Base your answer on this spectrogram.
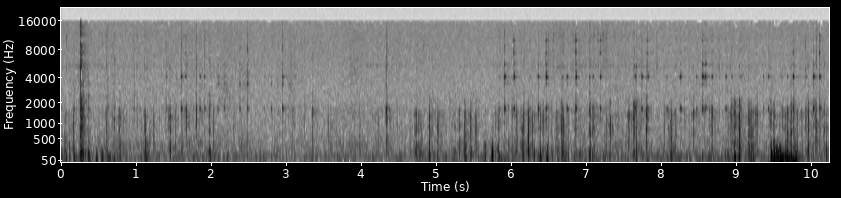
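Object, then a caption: Glass candle jar filled with wax. Fingernails tap on a rectangular clear glass candle jar filled with red wax, held close to the microphone. A long run of quick, dry clicks with faint bright glassy chinks comes in uneven bursts, thinning out in a quieter stretch near the middle. The tapping then picks up again, ending in a denser, louder cluster with a soft low thump.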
